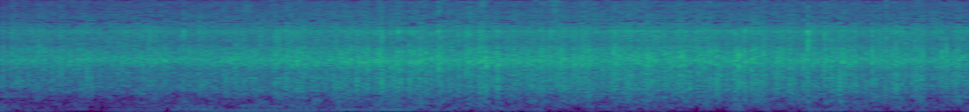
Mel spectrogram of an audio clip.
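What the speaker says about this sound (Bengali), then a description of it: "বৃষ্টিটা আবার বাড়ছে, বৃষ্টি এখন কমবে না কিন্তু" Steady rain falls outdoors under a darkening sky among guava and coconut trees, a dense, continuous hiss of drops on surfaces that swells slightly and runs without a break, with no voices.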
